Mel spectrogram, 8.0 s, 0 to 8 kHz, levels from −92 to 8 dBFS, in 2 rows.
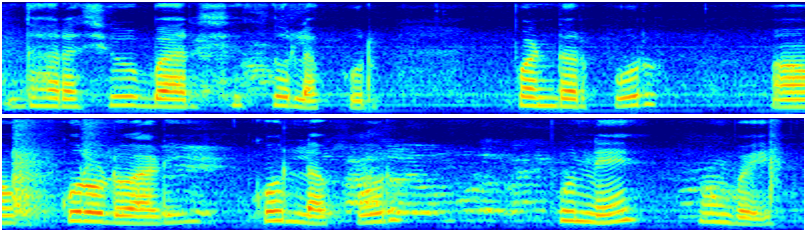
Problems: constant background noise, continuous background conversations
